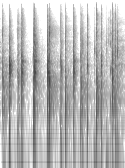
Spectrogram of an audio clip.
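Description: A small group claps for a couple of seconds, starting as a few distinct sharp claps that quickly thicken into overlapping, uneven applause. No voices are heard.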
